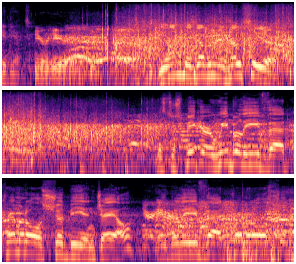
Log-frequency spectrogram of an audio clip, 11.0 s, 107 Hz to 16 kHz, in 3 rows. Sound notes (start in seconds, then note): 4.3 some Applause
